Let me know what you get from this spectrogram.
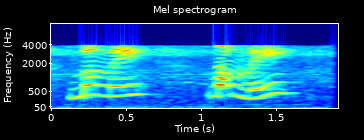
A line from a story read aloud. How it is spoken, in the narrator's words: she was crying desperately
